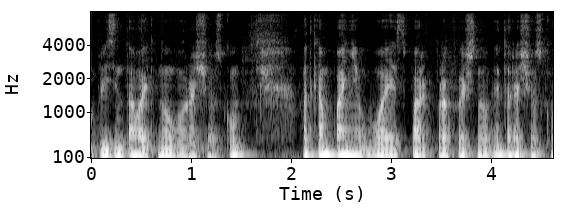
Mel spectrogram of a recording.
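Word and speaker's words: Y.S. Park Professional: за это дизлайк, но теперь я буду говорить правильно YS Park Professional. Вот, перед всеми извинился, все честно, так что продолжаем. Значит, смотрите, я хочу вам презентовать новую расческу от компании YS Park Professional.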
